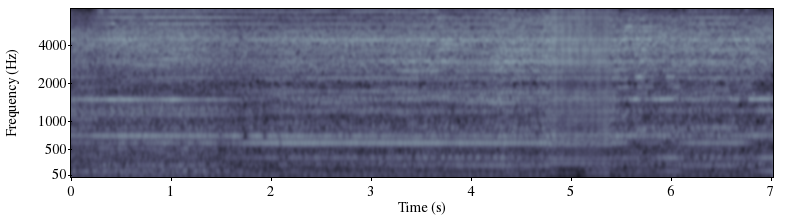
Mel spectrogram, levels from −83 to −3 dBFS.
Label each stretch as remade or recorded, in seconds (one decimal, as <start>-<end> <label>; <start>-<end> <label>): 0.0-4.8 recorded; 4.8-5.4 remade; 5.4-7.0 recorded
